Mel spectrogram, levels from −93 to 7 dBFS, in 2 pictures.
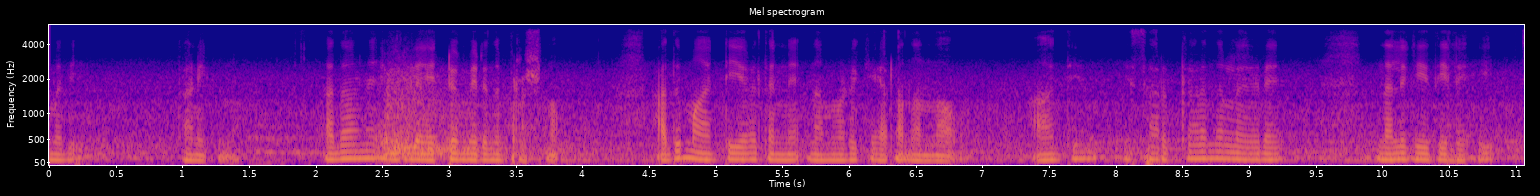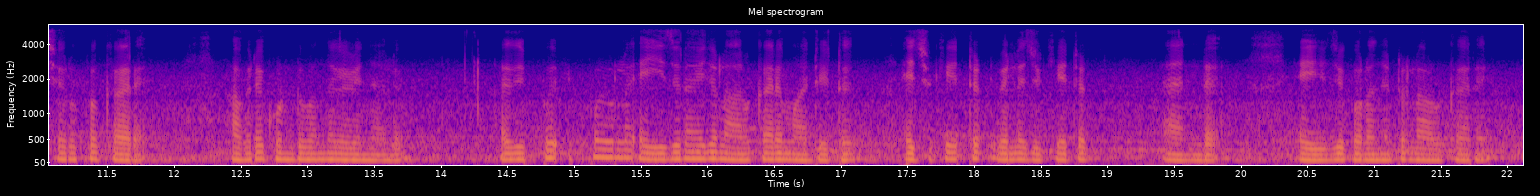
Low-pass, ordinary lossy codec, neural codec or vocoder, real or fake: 5.4 kHz; none; none; real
